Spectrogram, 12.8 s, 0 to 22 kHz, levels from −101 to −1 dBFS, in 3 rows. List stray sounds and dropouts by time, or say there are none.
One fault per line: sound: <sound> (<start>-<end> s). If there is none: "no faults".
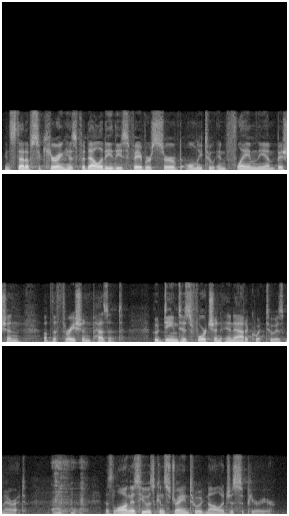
sound: cough (9.2-9.9 s)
